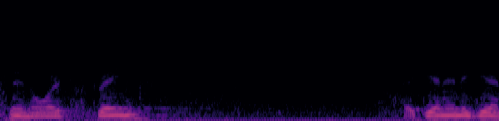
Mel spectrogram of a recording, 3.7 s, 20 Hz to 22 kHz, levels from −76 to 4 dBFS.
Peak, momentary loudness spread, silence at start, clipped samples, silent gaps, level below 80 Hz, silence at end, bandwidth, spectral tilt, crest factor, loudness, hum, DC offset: -28 dBFS; 22 LU; 0 s; under 0.1%; none; -60 dBFS; 0 s; 7 kHz; -10 dB/octave; 16 dB; -41 LUFS; 50 Hz at -60 dBFS; under 0.1%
